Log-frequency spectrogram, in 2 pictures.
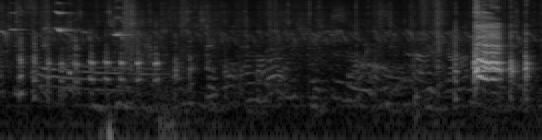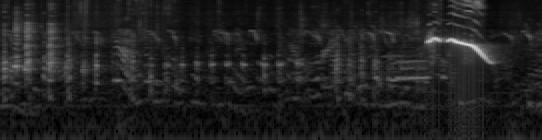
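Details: Common myna, said to have many calls and to learn human voices, produces a long varied run of harmonic chattering notes, rasps and clicks, ending in a loud high whistle that slides downward.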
